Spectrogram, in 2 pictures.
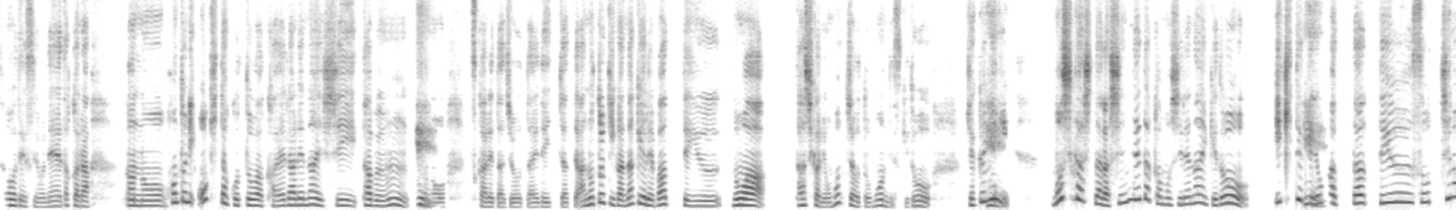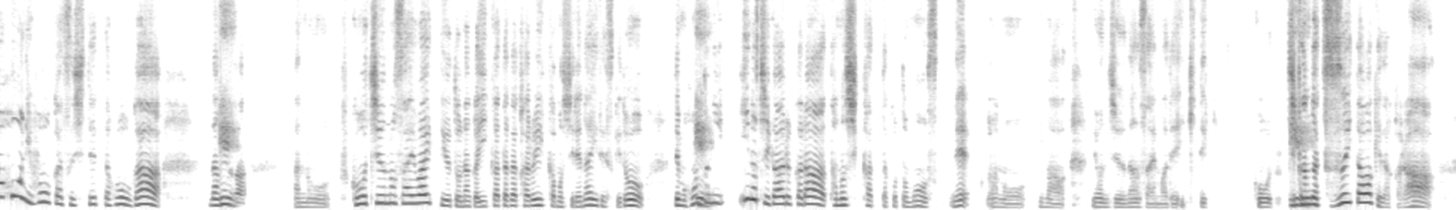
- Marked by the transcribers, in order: other background noise; other noise
- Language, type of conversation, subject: Japanese, advice, 過去の失敗を引きずって自己否定が続くのはなぜですか？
